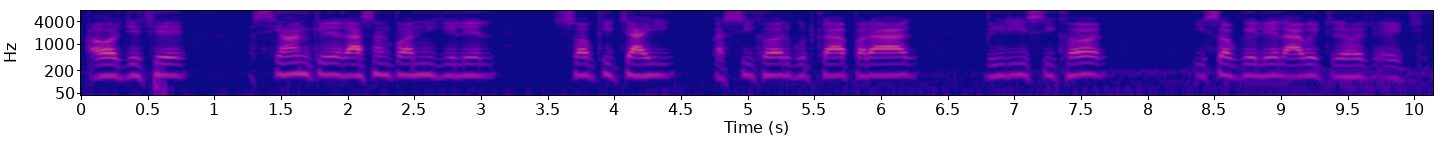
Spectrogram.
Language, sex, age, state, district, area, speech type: Maithili, male, 30-45, Bihar, Darbhanga, rural, spontaneous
